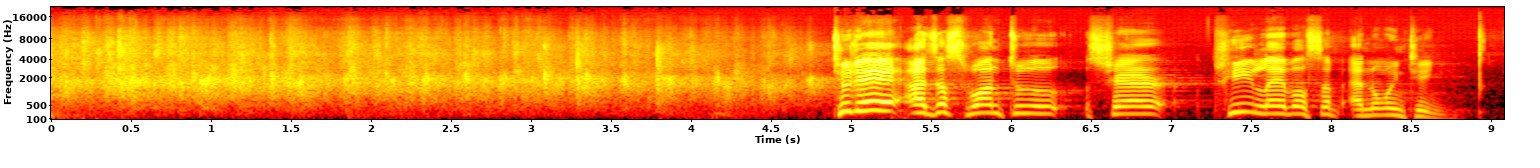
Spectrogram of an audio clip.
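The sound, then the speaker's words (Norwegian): A church audience gives a clapping offering to the Lord, clapping steadily in a dense, even wash of applause for about five seconds; it then stops abruptly and a single voice begins speaking. “La oss gi et klappoffer til Herren.”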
